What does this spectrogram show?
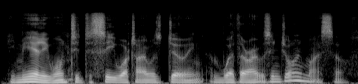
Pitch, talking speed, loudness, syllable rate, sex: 110 Hz, 250 wpm, -22 LUFS, 6.1 syllables/s, male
